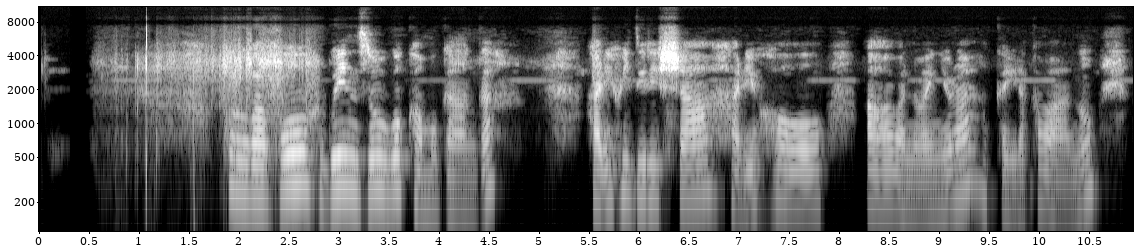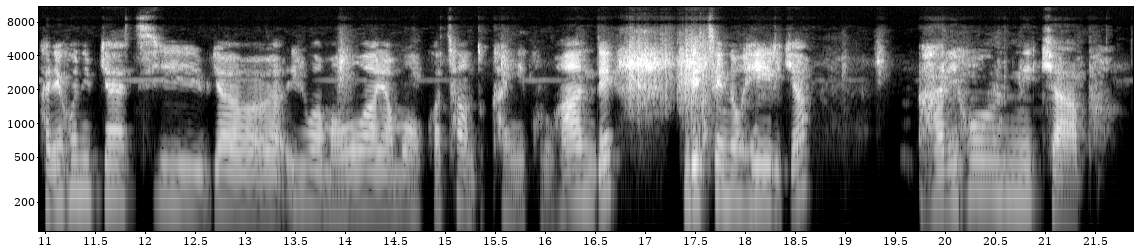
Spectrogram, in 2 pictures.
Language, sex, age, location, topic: Kinyarwanda, female, 36-49, Kigali, health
